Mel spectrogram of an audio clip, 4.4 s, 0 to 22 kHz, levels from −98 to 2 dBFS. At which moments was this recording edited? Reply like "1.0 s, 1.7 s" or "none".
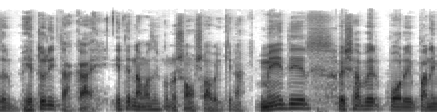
2.5 s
